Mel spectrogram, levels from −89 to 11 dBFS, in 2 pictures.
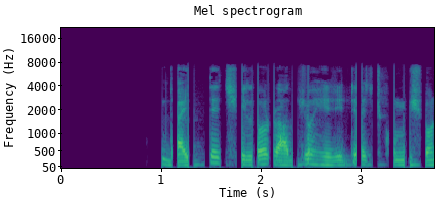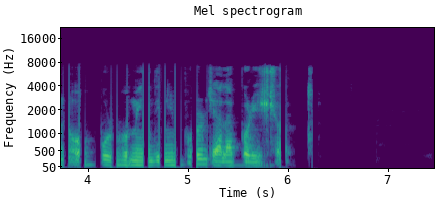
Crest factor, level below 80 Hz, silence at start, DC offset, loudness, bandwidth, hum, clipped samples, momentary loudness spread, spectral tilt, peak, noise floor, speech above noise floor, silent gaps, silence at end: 20 dB; -52 dBFS; 1 s; under 0.1%; -23 LUFS; 7.8 kHz; none; under 0.1%; 9 LU; -6 dB/octave; -4 dBFS; -85 dBFS; 62 dB; 6.08-6.19 s; 1.2 s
